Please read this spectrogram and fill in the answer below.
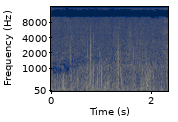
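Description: Strong, gusty wind buffeting the microphone: a heavy low rumble with a few brief brighter gusts.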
